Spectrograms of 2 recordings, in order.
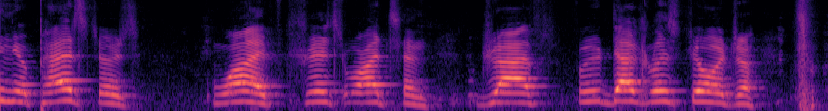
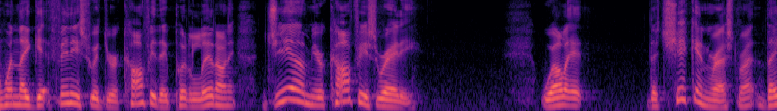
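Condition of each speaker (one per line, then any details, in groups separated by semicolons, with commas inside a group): Cerebral palsy; very premature, infant brain bleed and stroke; four breathing treatments daily; speech slightly improved recently
No condition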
